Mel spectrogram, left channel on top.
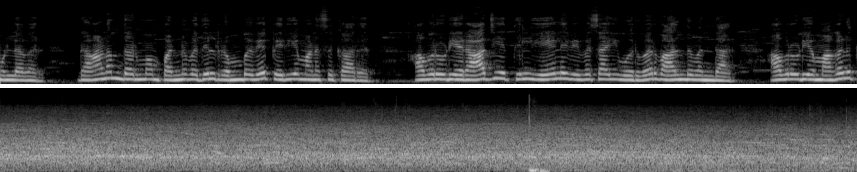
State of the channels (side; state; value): both; different; correlation 0.00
